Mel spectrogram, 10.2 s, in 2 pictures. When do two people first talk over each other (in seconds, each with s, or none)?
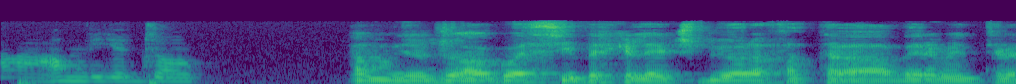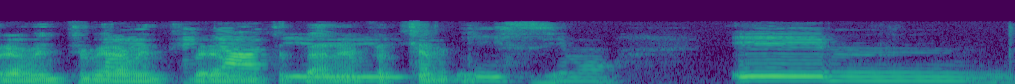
5.6 s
